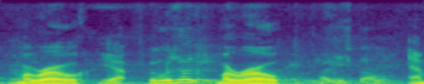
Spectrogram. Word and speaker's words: Moreau: Isn't that Dr. Morel? Moreau.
